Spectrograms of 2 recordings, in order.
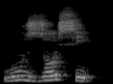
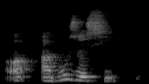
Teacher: You link them together, becomes Z. So vous aussi, A-U becomes O, S-I.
